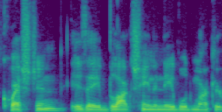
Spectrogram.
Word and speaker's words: QSTN: now of course so qscn pronounced question is a blockchain enabled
